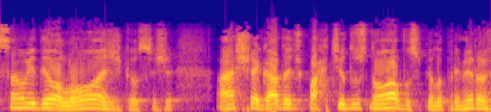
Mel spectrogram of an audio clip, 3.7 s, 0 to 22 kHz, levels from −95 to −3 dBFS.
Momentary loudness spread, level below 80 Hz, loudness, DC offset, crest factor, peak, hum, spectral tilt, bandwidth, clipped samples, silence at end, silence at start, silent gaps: 11 LU; -44 dBFS; -12 LUFS; under 0.1%; 12 dB; 0 dBFS; none; -6 dB/octave; 9.8 kHz; under 0.1%; 0 s; 0 s; none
